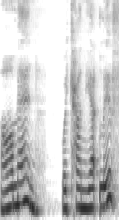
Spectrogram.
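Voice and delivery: ordinary talk

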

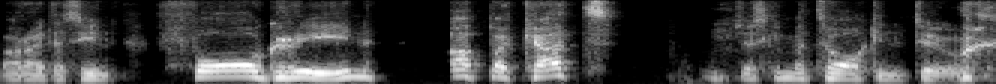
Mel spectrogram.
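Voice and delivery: put-on thick Welsh accent laid on. Retelling what a rugby linesman told the referee, in a really strong welsh accent. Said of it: "In this really strong like Welsh accent".

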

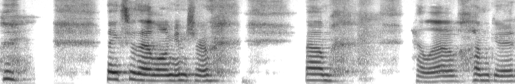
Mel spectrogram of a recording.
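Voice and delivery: out of breath. Co-host greets the host just after running up the stairs, out of breath. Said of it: "I'm a little winded".

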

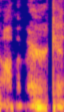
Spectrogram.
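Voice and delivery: hushed whisper, barely audible. Retelling a remark to the cashier: retelling a whisper. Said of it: "I just whispered to the cashier".

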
